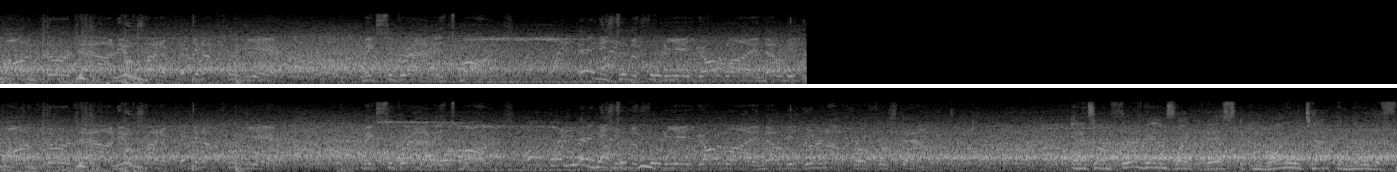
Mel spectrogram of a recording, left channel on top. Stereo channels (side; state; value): left; drops out; at 8.1 s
